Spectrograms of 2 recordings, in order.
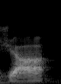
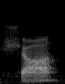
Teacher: You should not do this because ja is just the voiced version of sha.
